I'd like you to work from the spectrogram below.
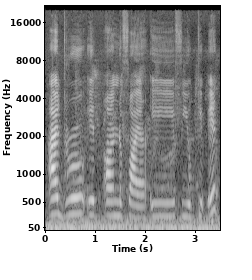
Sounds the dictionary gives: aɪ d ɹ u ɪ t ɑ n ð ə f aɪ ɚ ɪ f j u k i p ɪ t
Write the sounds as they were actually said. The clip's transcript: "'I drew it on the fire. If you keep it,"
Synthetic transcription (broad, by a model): aɪ d ɹ u ɪ t ɑ n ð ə f aɪ ɚ ɪ f j u k i p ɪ t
